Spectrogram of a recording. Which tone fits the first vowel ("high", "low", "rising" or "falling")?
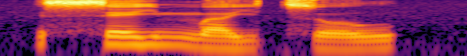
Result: high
